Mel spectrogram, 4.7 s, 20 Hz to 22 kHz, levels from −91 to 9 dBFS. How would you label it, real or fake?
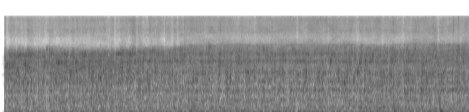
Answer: fake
